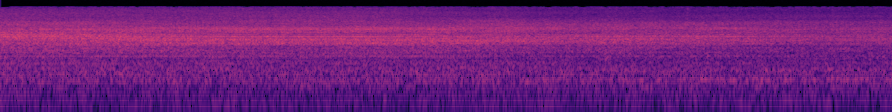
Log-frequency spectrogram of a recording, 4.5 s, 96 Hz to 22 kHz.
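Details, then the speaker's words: 2 kW Chinese diesel air heater (Eberspächer copy) at full output, drawing about 2 A, mostly for the fan: steady even roar of fan and burner with no surging, knocking or pulsing, measured at 67 dB, about the same as the bigger heater; normal running. "so the heat is running very well the sound [Music] at 67 decibels [Music] which is about the same as the bigger hater"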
